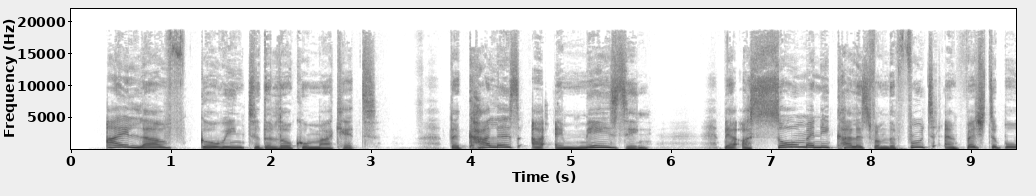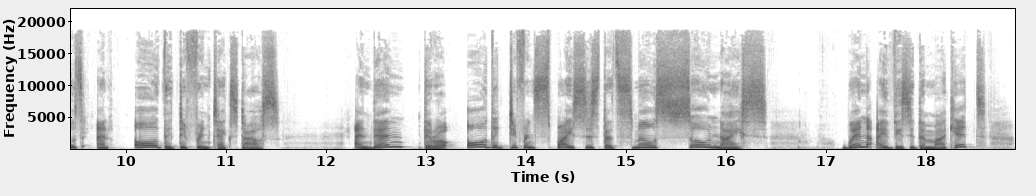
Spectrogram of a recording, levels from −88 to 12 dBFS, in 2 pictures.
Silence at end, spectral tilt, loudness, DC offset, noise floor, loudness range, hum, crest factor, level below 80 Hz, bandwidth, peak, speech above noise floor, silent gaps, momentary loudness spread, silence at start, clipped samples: 0.15 s; -4.5 dB/octave; -20 LUFS; under 0.1%; -58 dBFS; 2 LU; none; 18 dB; -62 dBFS; 19 kHz; -2 dBFS; 38 dB; none; 9 LU; 0.35 s; under 0.1%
